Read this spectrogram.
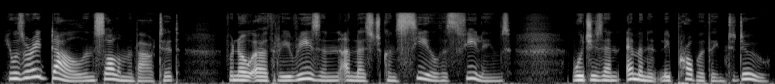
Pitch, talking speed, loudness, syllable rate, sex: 200 Hz, 180 wpm, -18 LUFS, 5.6 syllables/s, female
